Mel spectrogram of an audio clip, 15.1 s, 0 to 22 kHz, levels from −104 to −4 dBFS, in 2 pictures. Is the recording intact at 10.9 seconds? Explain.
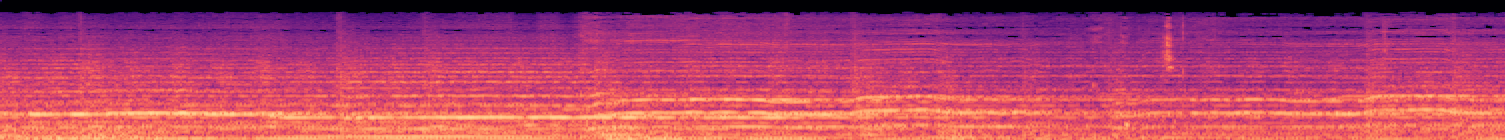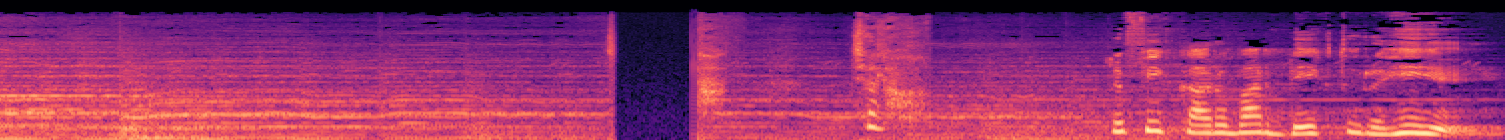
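No: from 10.58 to 11.04 s there is a pop, near silence, 37 ms of 60 Hz mains buzz as only the tip touches, then another pop. A cable was pulled and plugged in.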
